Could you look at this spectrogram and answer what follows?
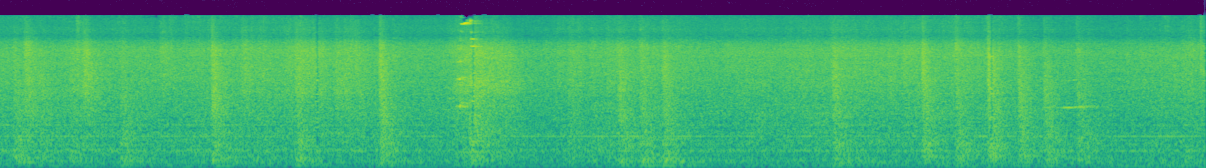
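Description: Freight train of Eanos open wagons rolling past: a steady rumble of wheels on rail, broken by irregular clunks and knocks, about one a second.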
